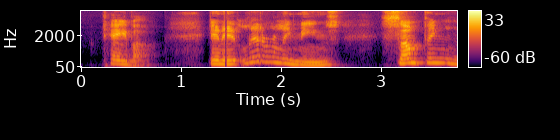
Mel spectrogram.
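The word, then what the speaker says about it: תבה: The word ark in the Hebrew is the word Tevah. Looks like Teva, but it's pronounced Teba. Teba.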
